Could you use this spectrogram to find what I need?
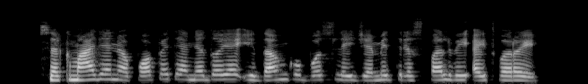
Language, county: Lithuanian, Vilnius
